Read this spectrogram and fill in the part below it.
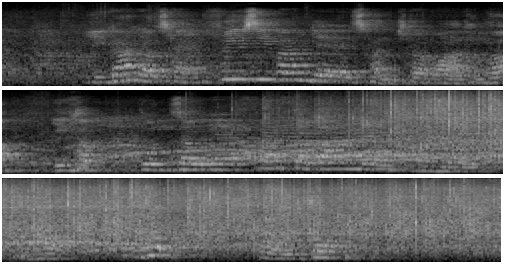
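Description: A man speaks with animation through a microphone, over loudspeakers in a large hall.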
